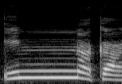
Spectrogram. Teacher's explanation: Innaka nun bertasydid wajib dengung. 2 harakat wajib al-gunah.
